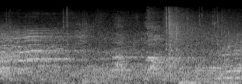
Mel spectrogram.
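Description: Badminton doubles rally in a large hall: sharp cracks of rackets striking the shuttlecock, about a second in and again near the end, and heavy thuds of players' feet landing on the court floor near the end. Voices call out over the play in the first half.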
